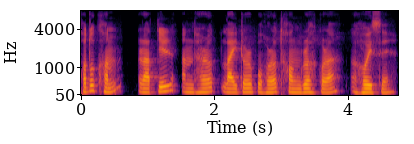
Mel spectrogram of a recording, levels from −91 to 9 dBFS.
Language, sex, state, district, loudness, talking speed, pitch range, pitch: Assamese, male, Assam, Sonitpur, -19 LUFS, 125 wpm, 135-155 Hz, 140 Hz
